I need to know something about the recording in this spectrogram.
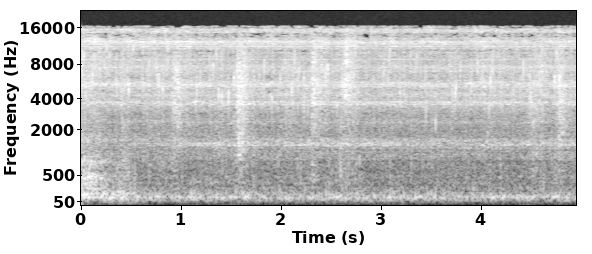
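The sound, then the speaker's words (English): A steady sizzle of a gratin just taken out of the oven, bubbling and crackling in its dish, with faint sharp pops scattered through a continuous hiss and no voices. “You can actually hear that sizzling.”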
